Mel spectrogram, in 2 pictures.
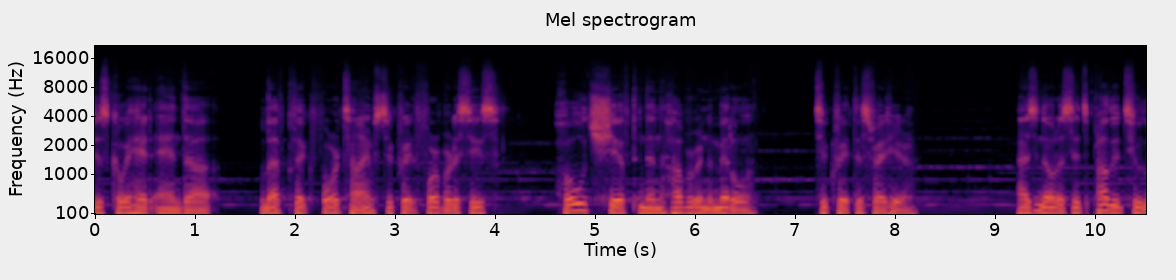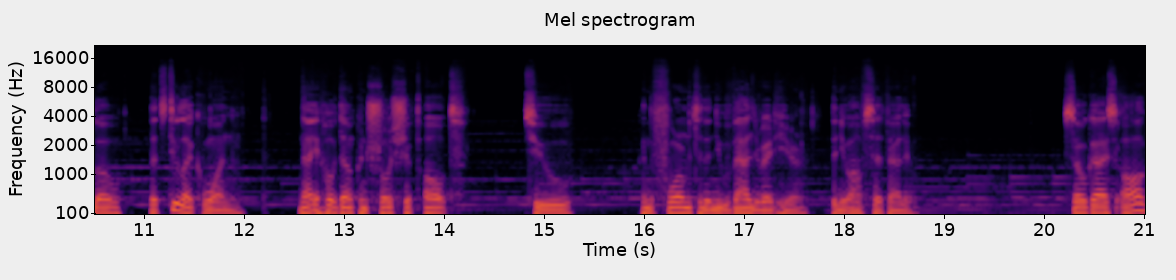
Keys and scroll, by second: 11.1 KP_1.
